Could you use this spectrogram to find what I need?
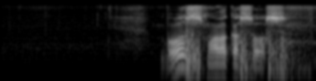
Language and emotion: Russian, sad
